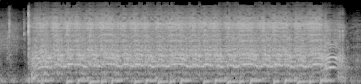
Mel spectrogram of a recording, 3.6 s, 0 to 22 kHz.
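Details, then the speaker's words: 1962 Ford F600, cranked on jumper cables after Marvel Mystery Oil in the cylinders, points gap set to 0.025. Even cranking with no firing; no spark because the distributor rotor was left out. "i'm getting nothing at all did i not hook something up yeah i forgot something didn't i the rotor god what a dip"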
